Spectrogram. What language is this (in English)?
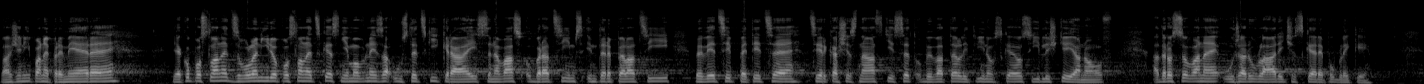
Czech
